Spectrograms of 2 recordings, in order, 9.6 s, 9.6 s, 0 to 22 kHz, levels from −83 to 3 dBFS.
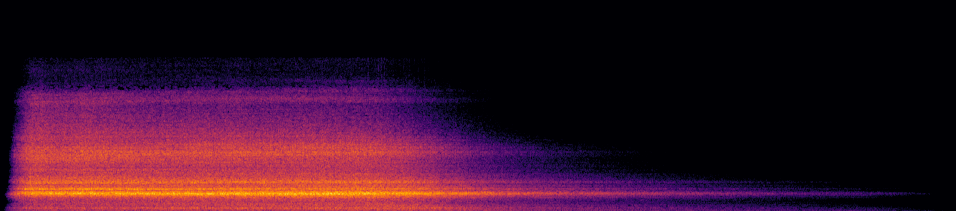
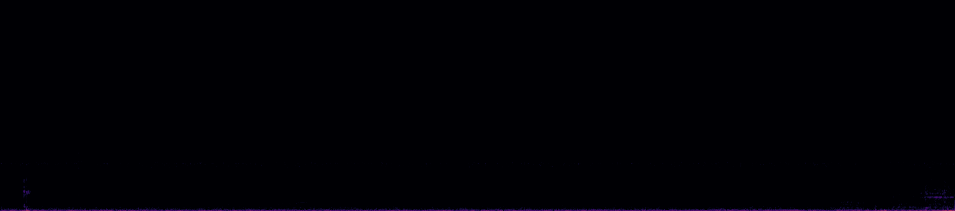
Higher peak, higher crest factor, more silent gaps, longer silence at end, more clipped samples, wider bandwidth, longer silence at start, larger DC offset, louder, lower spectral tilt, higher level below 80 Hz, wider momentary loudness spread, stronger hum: first, -2 dBFS vs -40 dBFS; about the same, 16 dB vs 20 dB; neither; first, 3.9 s vs 0 s; neither; first, 14 kHz vs 10 kHz; about the same, 0.1 s vs 0 s; neither; first, -12 LUFS vs -68 LUFS; second, 1 dB/octave vs -5 dB/octave; first, -52 dBFS vs -66 dBFS; first, 17 LU vs 4 LU; neither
